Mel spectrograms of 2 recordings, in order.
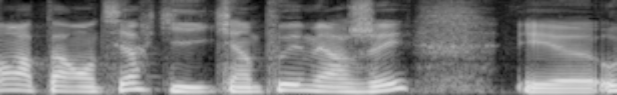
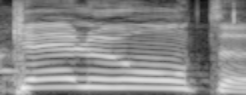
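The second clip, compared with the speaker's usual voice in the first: indignation moquée; 11 semitones higher, much slower than usual. Pretend. Mock outrage repeated.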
